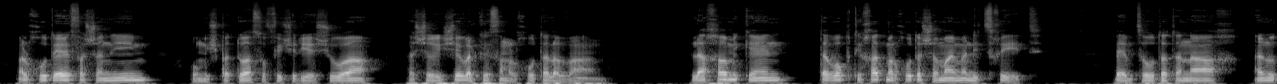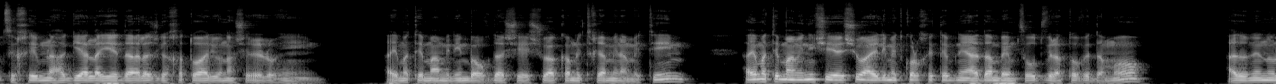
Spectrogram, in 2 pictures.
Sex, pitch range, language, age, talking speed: male, 90-100 Hz, Hebrew, 30-49, 125 wpm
